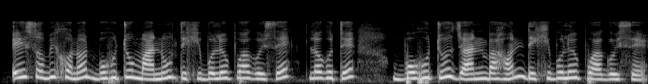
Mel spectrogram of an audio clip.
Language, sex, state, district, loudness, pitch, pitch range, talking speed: Assamese, female, Assam, Kamrup Metropolitan, -14 LUFS, 285 Hz, 255-310 Hz, 130 wpm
